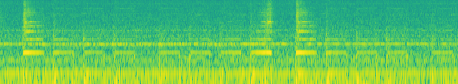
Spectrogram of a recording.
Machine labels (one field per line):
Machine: slide rail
